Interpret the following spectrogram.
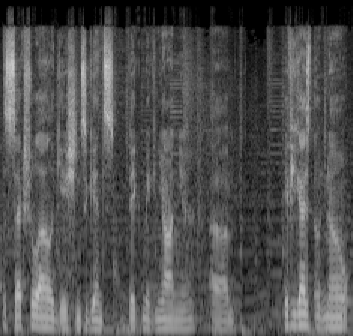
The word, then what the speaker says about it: Mignogna: But I want to talk about Vic how do you pronounce it? Mignogna? I How don't know the how to say his name. one sec. The voice actor for Broly. Vic Mignogna. Mignogna.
